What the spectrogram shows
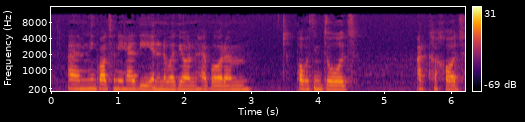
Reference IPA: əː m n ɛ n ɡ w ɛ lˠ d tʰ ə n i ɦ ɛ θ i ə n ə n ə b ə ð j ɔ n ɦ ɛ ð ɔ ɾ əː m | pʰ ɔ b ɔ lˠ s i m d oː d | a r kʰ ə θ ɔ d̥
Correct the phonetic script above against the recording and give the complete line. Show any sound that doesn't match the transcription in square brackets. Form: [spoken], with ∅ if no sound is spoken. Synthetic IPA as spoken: əː m n [i] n ɡ w ɛ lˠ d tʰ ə n i ɦ ɛ [ð] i ə n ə n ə [w] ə ð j ɔ n ɦ ɛ [v] ɔ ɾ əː m | pʰ ɔ b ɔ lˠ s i [n] d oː d | a r kʰ ə [χ] ɔ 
